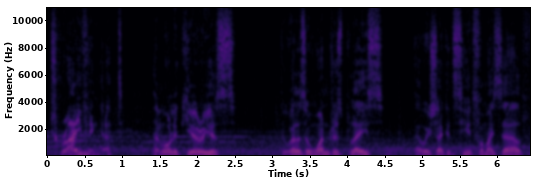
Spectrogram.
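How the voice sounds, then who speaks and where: Man doing a creaky, sly trickster god. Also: mid-range voice, animated, normal speed, background noise, natural voice. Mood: sly, probing. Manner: insinuating, smooth-tongued, questioning. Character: sly, probing male Norse trickster god. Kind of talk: dramatic video game acting.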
